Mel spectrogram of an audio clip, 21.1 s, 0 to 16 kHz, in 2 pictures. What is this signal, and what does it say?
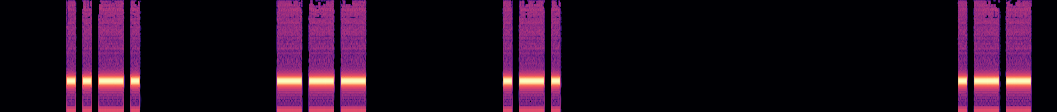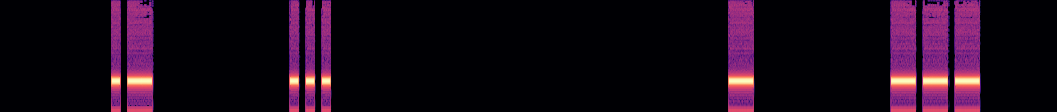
Morse code, heard as a keyed tone, about 15 wpm, spaced as for 5 wpm, 1000 Hz. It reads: FOR WAS TO
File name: qotdfiles / 5wpm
